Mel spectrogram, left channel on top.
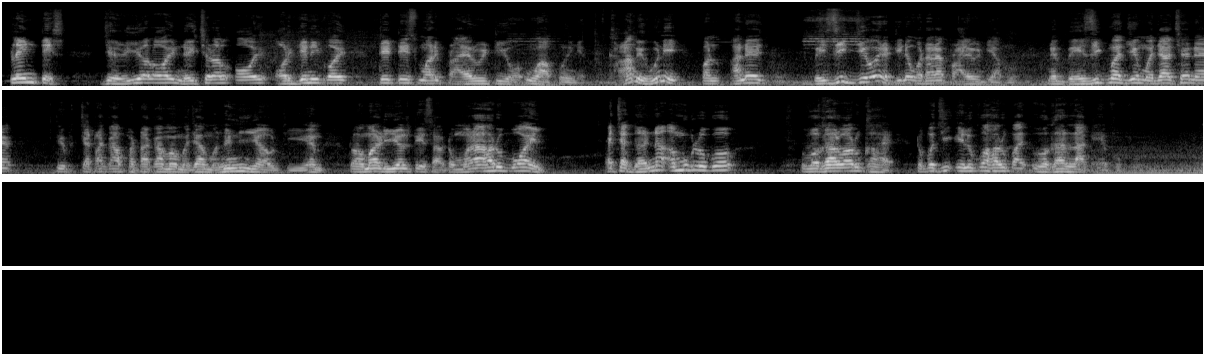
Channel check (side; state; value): right; silent; 62 dB below the other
